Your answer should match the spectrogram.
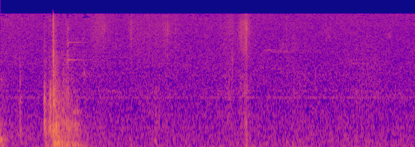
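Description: A vintage McCulloch chainsaw, not running, set down on a plastic cooler lid: one thump about half a second in, then a small click a couple of seconds later, with quiet in between.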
